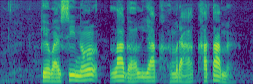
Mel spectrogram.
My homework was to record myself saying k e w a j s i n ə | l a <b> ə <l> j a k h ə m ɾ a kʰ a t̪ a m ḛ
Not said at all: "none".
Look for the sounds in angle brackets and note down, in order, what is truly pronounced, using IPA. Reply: ɡ, l

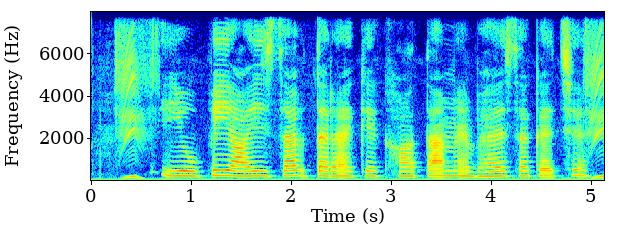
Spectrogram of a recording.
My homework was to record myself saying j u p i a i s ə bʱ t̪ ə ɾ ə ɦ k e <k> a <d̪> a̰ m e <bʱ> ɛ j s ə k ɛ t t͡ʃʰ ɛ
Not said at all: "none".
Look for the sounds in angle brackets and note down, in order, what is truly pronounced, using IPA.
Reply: kʰ, t̪, bʱ

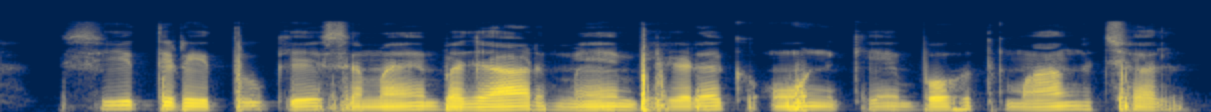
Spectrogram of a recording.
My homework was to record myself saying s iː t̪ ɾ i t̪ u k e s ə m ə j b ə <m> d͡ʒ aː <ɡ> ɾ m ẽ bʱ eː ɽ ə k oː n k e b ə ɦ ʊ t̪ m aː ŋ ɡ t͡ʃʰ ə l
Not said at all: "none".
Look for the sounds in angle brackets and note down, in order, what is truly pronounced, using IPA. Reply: none, none

